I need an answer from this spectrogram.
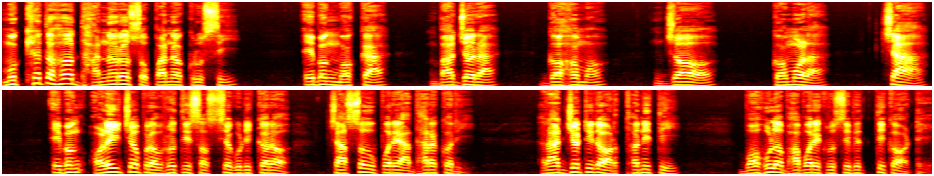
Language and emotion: Odia, neutral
